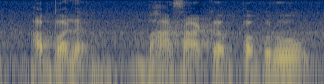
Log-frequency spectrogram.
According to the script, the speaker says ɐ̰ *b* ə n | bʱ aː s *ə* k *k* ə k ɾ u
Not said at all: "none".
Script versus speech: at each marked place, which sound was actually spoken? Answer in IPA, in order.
p, a, p

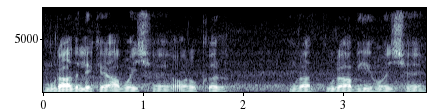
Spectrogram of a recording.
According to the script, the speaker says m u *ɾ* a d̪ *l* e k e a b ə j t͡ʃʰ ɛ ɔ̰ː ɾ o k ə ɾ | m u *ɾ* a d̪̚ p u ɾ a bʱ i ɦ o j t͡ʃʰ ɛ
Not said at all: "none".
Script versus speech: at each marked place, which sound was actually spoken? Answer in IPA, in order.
ɾ, l, ɾ

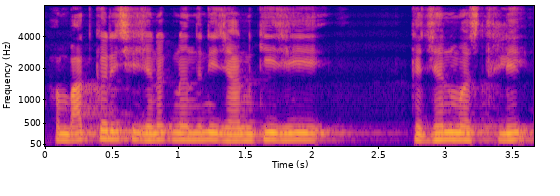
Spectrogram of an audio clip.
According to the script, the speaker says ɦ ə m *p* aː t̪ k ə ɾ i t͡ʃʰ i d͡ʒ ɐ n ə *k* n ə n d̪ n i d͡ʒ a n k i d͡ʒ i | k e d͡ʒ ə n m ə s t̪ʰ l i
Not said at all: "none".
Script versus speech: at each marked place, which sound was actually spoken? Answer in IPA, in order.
b, k

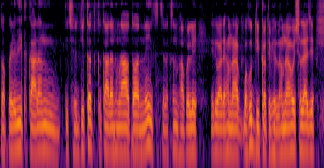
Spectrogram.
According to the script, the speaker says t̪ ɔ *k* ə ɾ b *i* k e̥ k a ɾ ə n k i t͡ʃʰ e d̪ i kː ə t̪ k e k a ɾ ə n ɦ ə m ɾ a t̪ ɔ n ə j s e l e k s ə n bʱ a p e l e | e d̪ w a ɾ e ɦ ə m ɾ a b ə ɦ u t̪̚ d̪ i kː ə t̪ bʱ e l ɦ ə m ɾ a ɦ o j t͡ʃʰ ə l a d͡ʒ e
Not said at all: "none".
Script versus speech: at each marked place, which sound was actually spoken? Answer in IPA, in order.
p, i

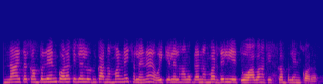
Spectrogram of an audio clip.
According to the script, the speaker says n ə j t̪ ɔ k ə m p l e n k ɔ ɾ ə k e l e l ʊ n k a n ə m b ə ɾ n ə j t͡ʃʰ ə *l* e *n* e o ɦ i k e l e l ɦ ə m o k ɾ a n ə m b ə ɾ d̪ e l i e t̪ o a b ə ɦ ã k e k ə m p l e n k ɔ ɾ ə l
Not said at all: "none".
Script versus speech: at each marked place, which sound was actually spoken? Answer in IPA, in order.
l, n

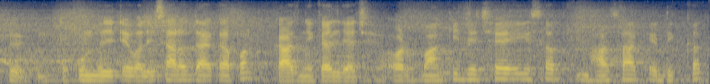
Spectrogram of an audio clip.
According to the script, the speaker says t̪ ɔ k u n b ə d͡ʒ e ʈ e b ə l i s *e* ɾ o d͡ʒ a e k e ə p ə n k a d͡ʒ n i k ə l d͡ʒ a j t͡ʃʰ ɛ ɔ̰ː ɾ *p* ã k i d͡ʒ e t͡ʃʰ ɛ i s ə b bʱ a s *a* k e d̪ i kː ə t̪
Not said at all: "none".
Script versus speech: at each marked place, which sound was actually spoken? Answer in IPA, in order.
a, b, a

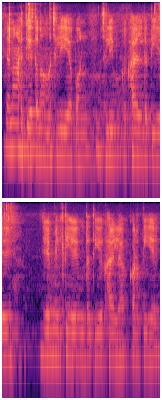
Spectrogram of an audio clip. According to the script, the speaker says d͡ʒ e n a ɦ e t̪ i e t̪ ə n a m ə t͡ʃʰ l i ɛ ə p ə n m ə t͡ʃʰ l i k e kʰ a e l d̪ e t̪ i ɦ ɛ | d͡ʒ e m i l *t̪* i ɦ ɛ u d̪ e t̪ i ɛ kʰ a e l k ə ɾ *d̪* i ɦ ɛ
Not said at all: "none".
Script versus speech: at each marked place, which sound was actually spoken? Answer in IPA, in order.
t̪, t̪

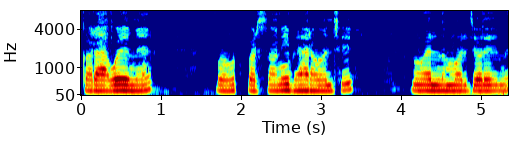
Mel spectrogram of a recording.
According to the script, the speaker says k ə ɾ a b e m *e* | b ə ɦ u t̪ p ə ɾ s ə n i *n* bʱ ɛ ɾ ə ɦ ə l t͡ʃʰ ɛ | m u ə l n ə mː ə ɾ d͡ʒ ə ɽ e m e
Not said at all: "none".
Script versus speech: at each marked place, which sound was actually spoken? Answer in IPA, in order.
e, none

